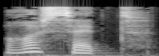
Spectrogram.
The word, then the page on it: recette: francais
